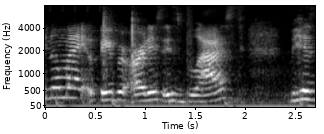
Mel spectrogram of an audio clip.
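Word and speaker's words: Blxst: If you know my favorite artist is Blast, his name is spelled B-L-X-S-T.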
